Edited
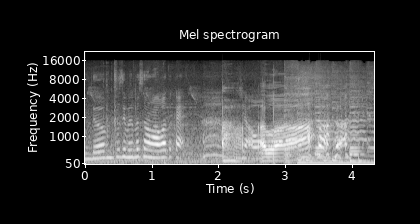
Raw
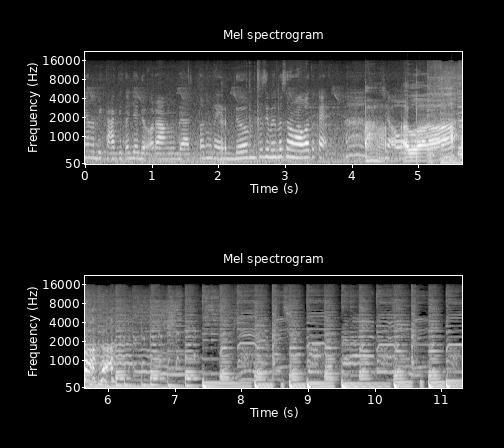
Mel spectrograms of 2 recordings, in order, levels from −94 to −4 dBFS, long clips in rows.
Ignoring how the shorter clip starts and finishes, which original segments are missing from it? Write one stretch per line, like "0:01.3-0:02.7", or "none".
none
